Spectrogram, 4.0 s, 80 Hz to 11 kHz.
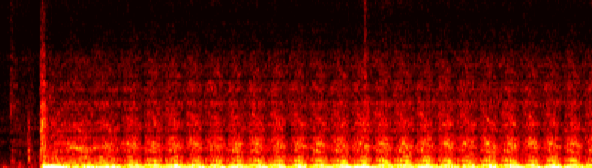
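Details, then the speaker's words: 2011 GMC Sierra, no-crank after a fuse was pulled over backup lights staying on: starter spins engine evenly but it never fires, no fuel pump prime hum beforehand; RPM signal present, suspected fuse panel fault. "got an RPM signal I didn't hear the fuel pump run"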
